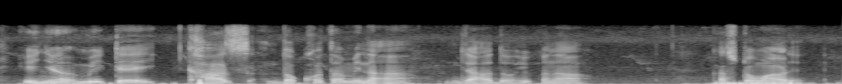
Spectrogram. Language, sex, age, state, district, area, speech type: Santali, male, 18-30, West Bengal, Birbhum, rural, spontaneous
